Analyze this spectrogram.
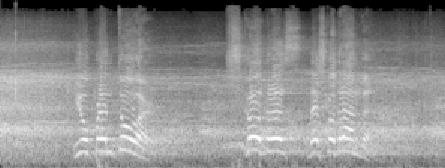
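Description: A man speaks with emphasis through a microphone.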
